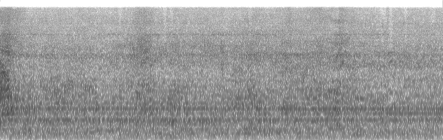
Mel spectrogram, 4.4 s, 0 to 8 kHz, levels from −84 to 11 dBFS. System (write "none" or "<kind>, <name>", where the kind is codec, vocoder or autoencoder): autoencoder, DAC-VAE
